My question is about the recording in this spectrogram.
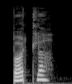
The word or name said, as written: BUTLERS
